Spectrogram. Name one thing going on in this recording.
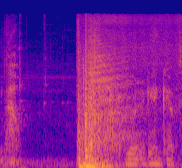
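A sudden loud bang rings out.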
